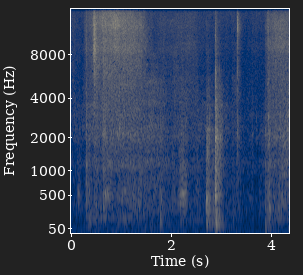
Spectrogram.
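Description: Cardboard box rustling and scraping as a vacuum cleaner is lifted out of it and set down, with several dull knocks, the loudest about three seconds in.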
